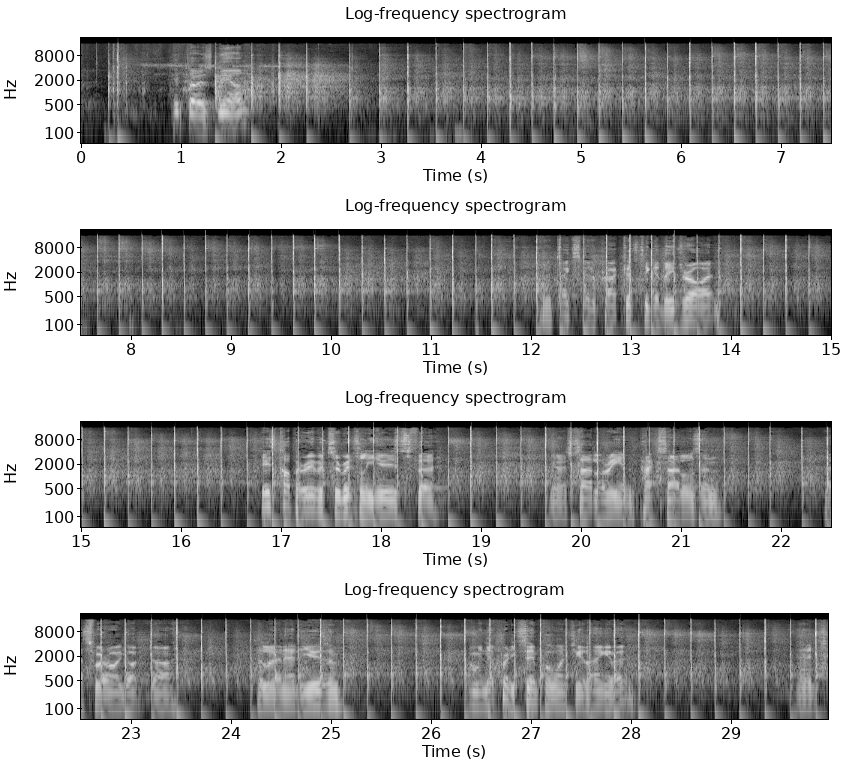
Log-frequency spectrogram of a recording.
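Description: A hammer taps rapidly and steadily on metal rivets.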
